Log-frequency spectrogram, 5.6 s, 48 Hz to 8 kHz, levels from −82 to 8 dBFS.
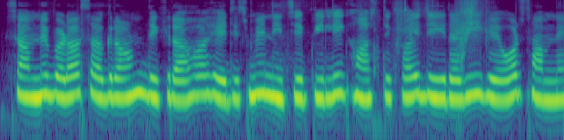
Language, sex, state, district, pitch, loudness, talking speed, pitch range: Hindi, female, Chhattisgarh, Raipur, 230 Hz, -11 LUFS, 180 wpm, 225-245 Hz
